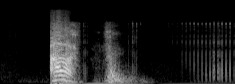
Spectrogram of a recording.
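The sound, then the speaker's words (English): A voice mimics a sneeze up close: a loud, sharp breathy burst followed by a second softer syllable, then a quick rattling, pulsing sound that builds briefly at the end. “I think if somebody sneezes and goes,”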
